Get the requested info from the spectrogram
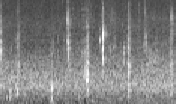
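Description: Close-up eating sounds of a cucumber salad with rice noodles: irregular wet chewing clicks and crunches, several a second, over a steady background hiss.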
